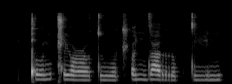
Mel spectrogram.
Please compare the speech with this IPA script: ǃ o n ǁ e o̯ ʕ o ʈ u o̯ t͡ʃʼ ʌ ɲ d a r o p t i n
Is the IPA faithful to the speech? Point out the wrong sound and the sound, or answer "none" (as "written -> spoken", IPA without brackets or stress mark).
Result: ʈ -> t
